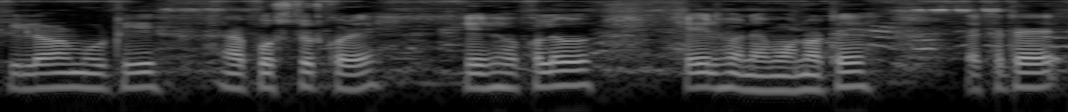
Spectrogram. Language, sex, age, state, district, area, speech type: Assamese, male, 30-45, Assam, Lakhimpur, rural, spontaneous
